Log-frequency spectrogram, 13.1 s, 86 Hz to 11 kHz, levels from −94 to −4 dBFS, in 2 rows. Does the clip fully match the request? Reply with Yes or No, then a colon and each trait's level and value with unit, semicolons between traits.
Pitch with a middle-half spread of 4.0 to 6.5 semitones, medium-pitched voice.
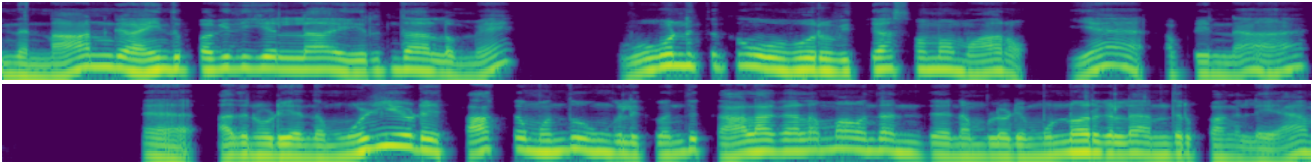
Yes: average, 4.8 semitones; medium, 160 Hz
